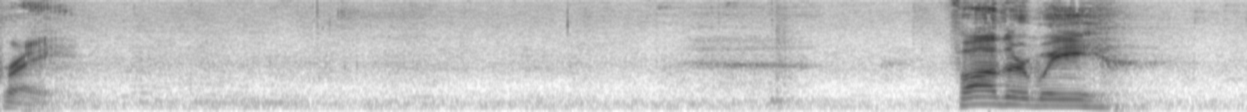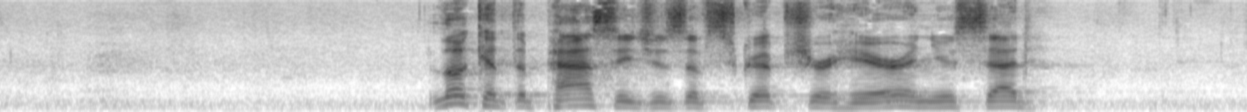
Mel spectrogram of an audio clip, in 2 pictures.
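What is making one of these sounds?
A man speaks slowly and solemnly through a microphone in a large echoing hall, with long pauses.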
